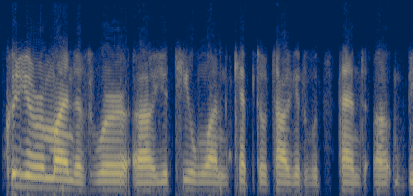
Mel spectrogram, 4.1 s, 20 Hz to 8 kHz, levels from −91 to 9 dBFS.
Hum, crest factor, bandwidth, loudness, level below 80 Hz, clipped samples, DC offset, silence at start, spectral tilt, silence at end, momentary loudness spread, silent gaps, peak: none; 20 dB; 4.2 kHz; -21 LUFS; -58 dBFS; under 0.1%; under 0.1%; 0.05 s; -8 dB/octave; 0 s; 10 LU; none; 0 dBFS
